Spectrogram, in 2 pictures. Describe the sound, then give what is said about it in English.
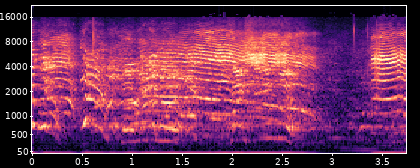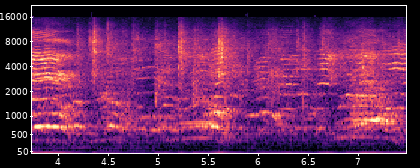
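A loud crowd of young children at an under-eights SAP football final shrieking and cheering together, high-pitched voices overlapping continuously with a brief dip around the third second before the excited yelling surges again. “Crowd really getting involved in this SAP final for the under eights.”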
